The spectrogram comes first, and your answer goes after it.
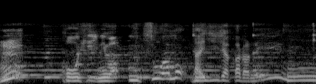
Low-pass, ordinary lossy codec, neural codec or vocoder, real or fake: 7.2 kHz; none; codec, 44.1 kHz, 7.8 kbps, DAC; fake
